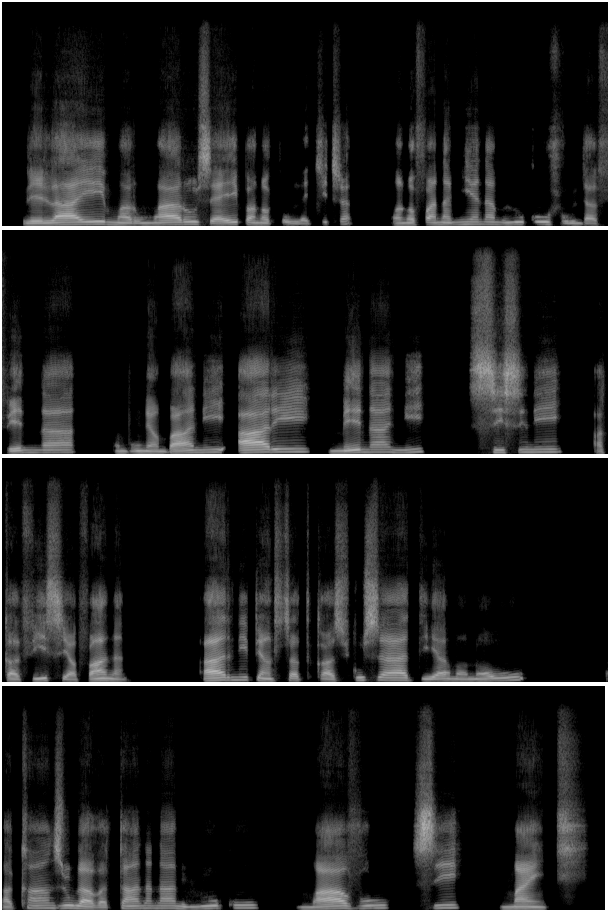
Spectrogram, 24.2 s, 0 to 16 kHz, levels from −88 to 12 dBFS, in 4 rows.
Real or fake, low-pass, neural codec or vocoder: fake; 14.4 kHz; autoencoder, 48 kHz, 32 numbers a frame, DAC-VAE, trained on Japanese speech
